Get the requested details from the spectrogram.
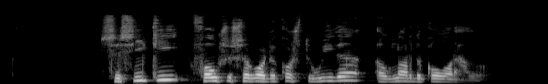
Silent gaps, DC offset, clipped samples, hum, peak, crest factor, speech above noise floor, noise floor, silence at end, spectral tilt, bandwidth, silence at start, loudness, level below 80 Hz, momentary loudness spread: none; under 0.1%; under 0.1%; none; -6 dBFS; 20 dB; 61 dB; -83 dBFS; 0.75 s; -6 dB/octave; 11 kHz; 1 s; -23 LUFS; -74 dBFS; 10 LU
